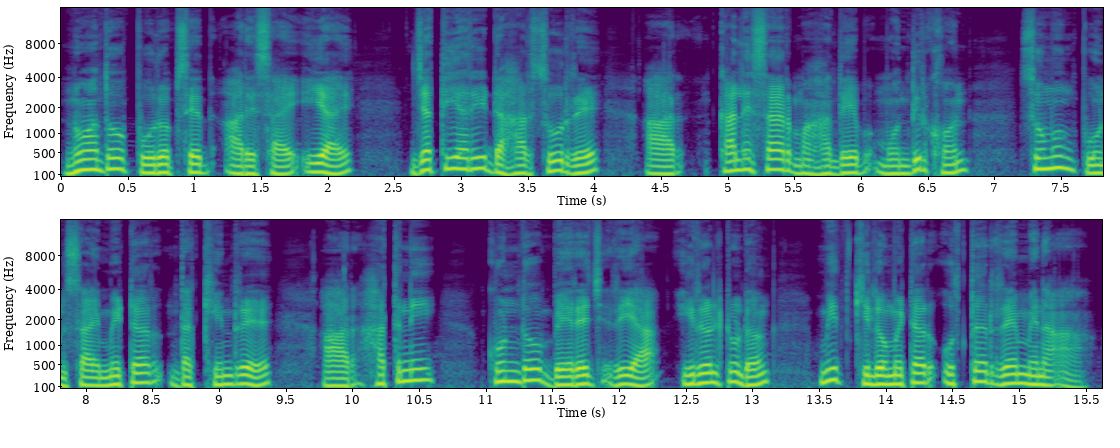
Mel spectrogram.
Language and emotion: Santali, neutral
